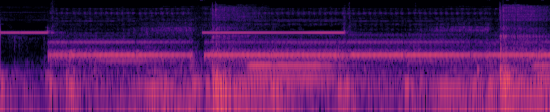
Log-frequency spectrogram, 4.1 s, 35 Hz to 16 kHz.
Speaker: At these levels, the peak pressure, the PIP, is now up near 50 centimeters of water, and that is an alarm setting that we have indicating that the pressure is approaching too high levels.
